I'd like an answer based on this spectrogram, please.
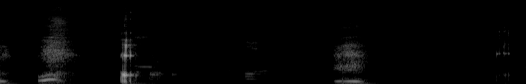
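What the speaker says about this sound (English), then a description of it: "Okay, here comes the burp." A burp after chugging Diet Wild Cherry Pepsi, a short close belch among breathy gasps and sighs in an otherwise quiet room.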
